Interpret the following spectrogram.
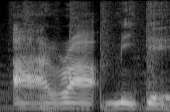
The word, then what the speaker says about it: Aramide: I was pronouncing in French, Armide.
